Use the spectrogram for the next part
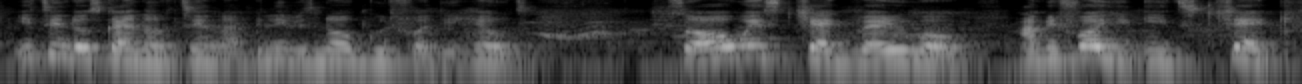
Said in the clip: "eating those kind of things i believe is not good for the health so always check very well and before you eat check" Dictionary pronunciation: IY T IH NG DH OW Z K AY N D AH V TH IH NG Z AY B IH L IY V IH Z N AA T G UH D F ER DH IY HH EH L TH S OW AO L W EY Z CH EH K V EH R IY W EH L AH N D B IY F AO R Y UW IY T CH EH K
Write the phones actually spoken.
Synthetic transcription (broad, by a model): IY T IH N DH OW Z K AY N D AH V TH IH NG AY B IH L IY V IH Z N AA T G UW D F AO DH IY HH EH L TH S OW AO L W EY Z CH EH K V EH R IY W EH L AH N B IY F AO Y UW IY T CH EH K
